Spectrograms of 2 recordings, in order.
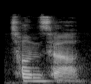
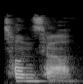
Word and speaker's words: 천사: En réalité, le nom de la marque Skin 1004 ne se prononce pas du tout comme ça. En fait, le nombre 1004 se prononce ainsi en coréen. 천사. Et c'est de la même manière que le mot ange. 천사. Donc en réalité, on devrait prononcer la marque comme ça. Skin. 천사.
